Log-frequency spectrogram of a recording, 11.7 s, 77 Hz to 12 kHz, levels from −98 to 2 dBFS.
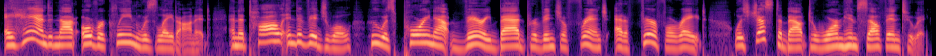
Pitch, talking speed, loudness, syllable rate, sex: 200 Hz, 170 wpm, -19 LUFS, 4.3 syllables/s, female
